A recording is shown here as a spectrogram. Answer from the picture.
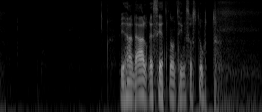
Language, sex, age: Swedish, male, 64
